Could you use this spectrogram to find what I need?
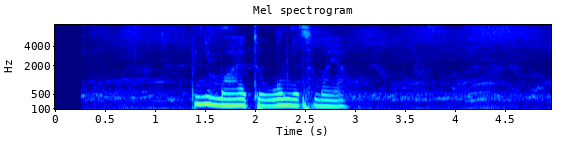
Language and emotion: Russian, positive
